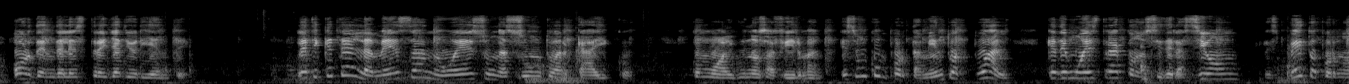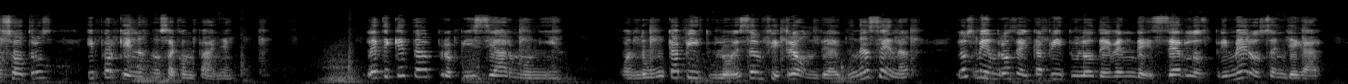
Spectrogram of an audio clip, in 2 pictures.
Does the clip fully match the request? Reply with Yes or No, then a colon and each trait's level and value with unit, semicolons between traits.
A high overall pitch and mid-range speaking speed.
No: very high, 250 Hz; slow, 125 wpm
